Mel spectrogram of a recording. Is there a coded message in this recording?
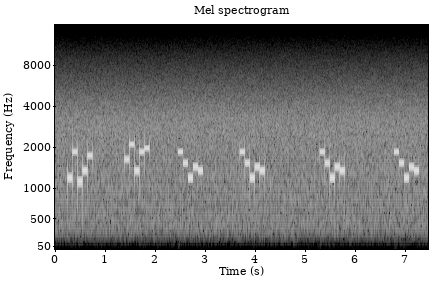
Yes: five-tone selective call (CCIR) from 0.2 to 7.3 s, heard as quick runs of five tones, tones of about 100 ms, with radio hiss. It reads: 29148 77490 96254 96254 96254 96254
